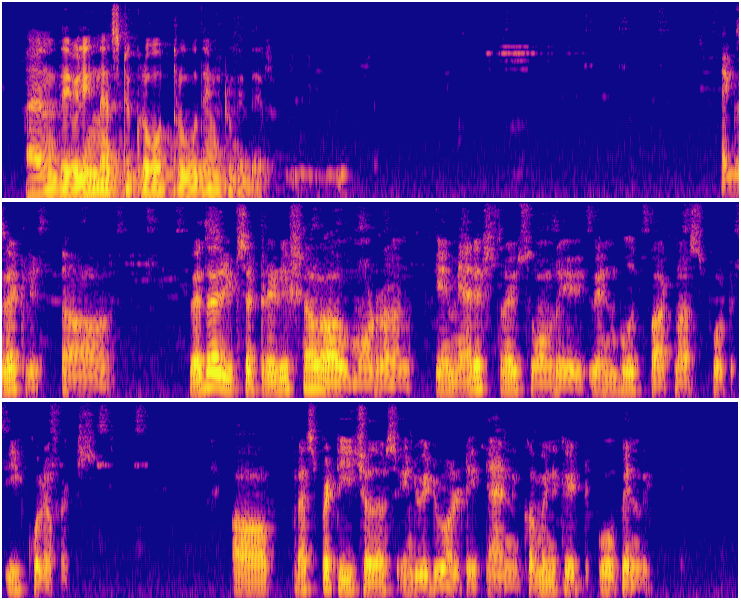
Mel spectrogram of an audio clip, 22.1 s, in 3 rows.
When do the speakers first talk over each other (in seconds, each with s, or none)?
none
